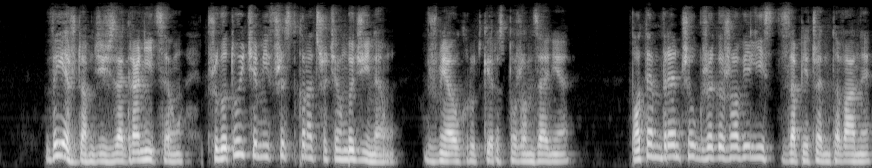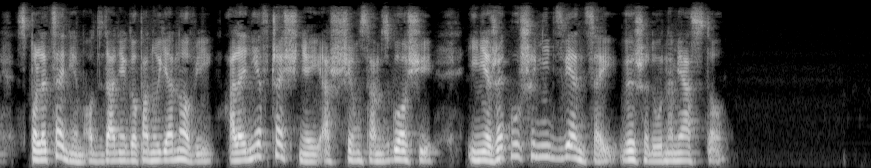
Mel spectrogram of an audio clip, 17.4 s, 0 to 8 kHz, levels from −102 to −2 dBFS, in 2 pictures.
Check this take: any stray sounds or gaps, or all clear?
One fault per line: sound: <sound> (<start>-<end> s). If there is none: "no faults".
no faults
